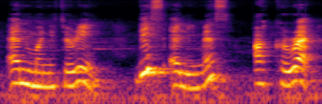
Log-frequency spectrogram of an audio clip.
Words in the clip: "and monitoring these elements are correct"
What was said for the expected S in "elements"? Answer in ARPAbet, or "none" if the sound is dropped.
S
